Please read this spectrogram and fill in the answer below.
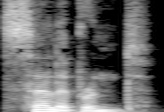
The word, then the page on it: celebrant: British English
